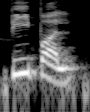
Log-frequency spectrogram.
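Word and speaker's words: people: यहां पर लिखा हुआ है पीपल। पीपल में जो है ओ साइलेंट है। यहां पर लिखा हुआ है थंब।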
